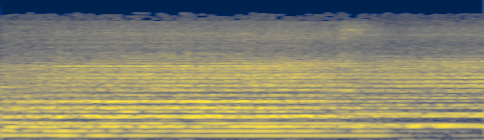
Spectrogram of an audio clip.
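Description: A choir singing a long held chord over a sustained low bass note, with the harmony moving to a new chord at the very end.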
